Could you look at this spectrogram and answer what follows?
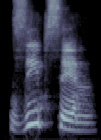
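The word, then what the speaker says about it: siebzehn: হচ্ছে এখানে খেয়াল করেন জিপসেন জিপসেন জিপসেন জিপসেন জিপসেন ওকে এটাও কিন্তু ডিফারেন্ট সেটা কি দেখেন আমরা সেভেন কে কি বলি জিবেন বলি তো জিভেন সেভেন কে কি বলি জিবেন বলি না এই যে দেখেন এখানে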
